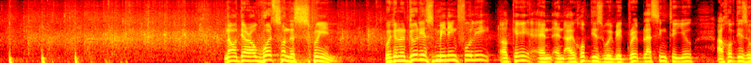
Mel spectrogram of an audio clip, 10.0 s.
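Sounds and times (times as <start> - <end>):
audience applause during a church service: 0.0 - 6.4
speech: 3.0 - 10.0.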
